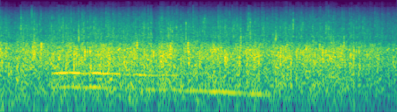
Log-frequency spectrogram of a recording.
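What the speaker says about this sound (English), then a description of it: "little applause for you" Applause from a small audience during a talk about Ghent's medieval history, a steady, dense patter of clapping lasting the whole moment, with a voice briefly audible underneath.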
